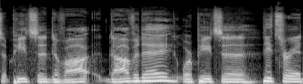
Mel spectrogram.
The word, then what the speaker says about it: Davide: know that so first off how do you pronounce it pizza davide or pizza pizzeria davide davide yep okay there you go see i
